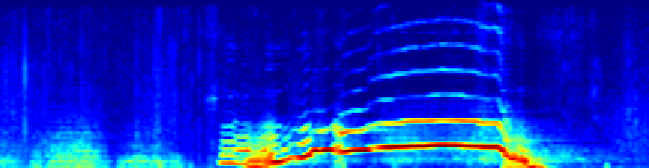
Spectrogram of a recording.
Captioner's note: shooter bugling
